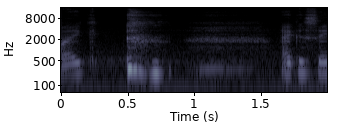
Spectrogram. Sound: smol laugh

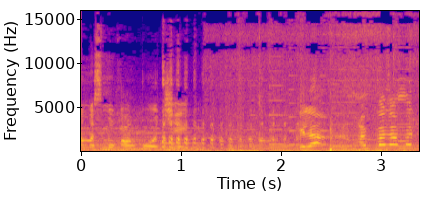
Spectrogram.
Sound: laughs

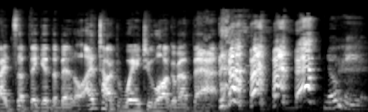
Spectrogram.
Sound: laughs

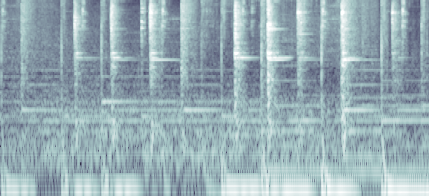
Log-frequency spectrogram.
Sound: hammer clanking

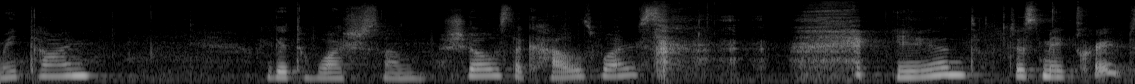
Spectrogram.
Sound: laughs

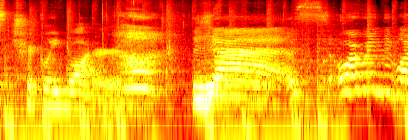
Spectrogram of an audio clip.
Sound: gasps

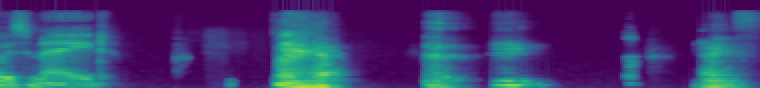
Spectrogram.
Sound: both laugh

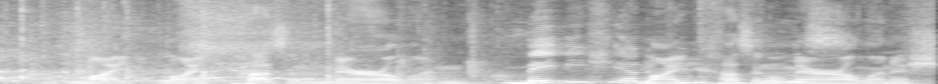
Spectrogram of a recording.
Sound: laugh

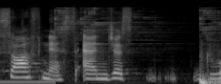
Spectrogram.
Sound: chimes ringing

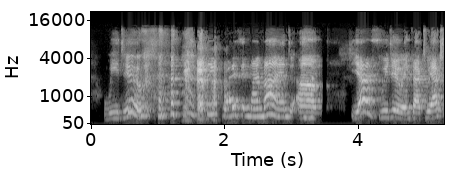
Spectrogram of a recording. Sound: laughs

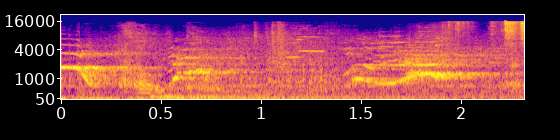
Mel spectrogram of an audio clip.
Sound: shouts

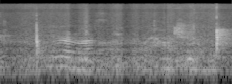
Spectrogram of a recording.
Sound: audience murmurs

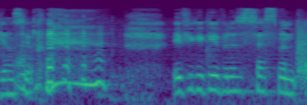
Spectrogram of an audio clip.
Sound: laughter

